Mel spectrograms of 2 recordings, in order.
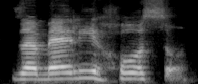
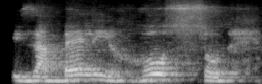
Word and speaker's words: Isabele Rosso: É Isabelle Rosso, Russo, Rosso? Qual é a É, pronúncia do seu nome? Isabelle Rosso. Isabelle Rosso.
